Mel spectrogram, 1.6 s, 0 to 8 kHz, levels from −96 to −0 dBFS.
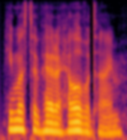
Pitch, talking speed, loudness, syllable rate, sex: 120 Hz, 340 wpm, -16 LUFS, 6.1 syllables/s, male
